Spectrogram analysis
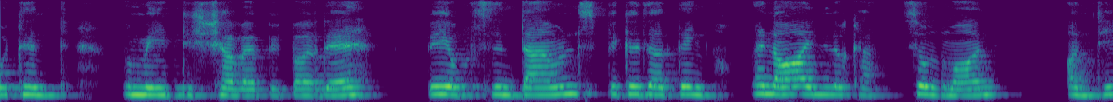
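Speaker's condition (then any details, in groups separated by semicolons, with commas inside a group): Cerebral palsy; since childhood; some speech delay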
